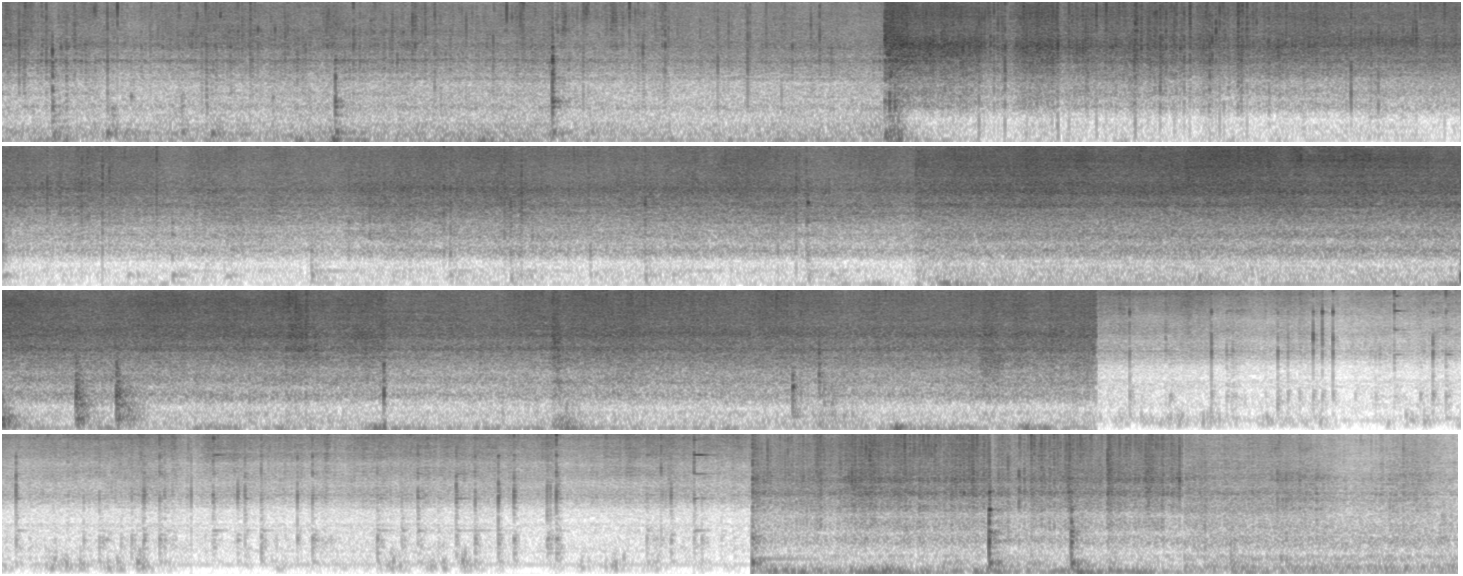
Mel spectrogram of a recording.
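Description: Garlic slices and then squid and other seafood frying in olive oil in a frying pan, sizzling steadily while a wooden spoon stirs and taps against the pan. The sizzle grows much louder about four seconds in and stops about twenty seconds in, leaving quieter scraping of the spoon as the food is moved into a bowl.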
